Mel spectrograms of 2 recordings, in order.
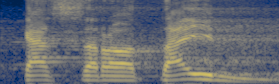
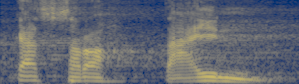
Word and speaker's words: kasrotain: Kasrotain ya. Kita sebut dengan kasrotain bukan kasrohtain atau kasroh tanwin.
